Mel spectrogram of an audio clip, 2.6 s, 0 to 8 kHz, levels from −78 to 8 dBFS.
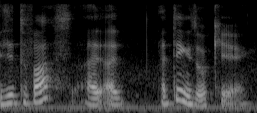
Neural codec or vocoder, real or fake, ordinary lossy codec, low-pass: none; real; none; 7.2 kHz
